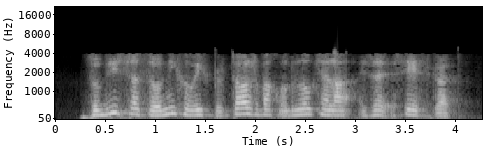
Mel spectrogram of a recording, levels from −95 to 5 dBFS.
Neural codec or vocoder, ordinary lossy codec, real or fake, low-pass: codec, 16 kHz in and 24 kHz out, 0.9 kbps, LongCat-Audio-Codec, fine tuned four codebook decoder; AAC, 16 kbps; fake; 10.8 kHz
